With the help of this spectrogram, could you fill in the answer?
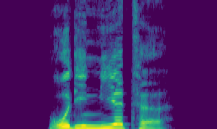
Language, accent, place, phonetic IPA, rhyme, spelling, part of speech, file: German, Germany, Berlin, [ʁodiˈniːɐ̯tə], -iːɐ̯tə, rhodinierte, adjective / verb, De-rhodinierte.ogg
- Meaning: inflection of rhodinieren: 1. first/third-person singular preterite 2. first/third-person singular subjunctive II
